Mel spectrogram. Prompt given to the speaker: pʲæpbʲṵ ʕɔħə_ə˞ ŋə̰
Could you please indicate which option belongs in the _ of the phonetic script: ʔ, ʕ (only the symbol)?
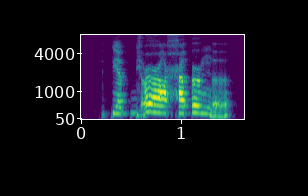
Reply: ʔ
